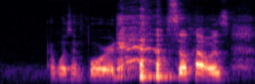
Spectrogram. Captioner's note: chuckles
